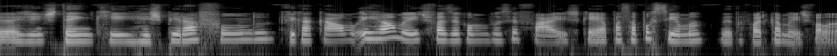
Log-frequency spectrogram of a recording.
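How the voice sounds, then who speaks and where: The voice belongs to a woman, bright and sharp in tone. The sound is dry and close, with no echo. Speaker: podcast co-host. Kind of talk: casual chat. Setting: video call.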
